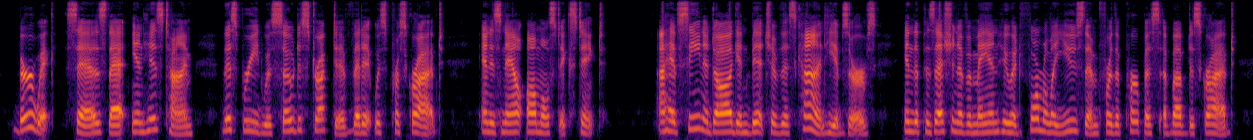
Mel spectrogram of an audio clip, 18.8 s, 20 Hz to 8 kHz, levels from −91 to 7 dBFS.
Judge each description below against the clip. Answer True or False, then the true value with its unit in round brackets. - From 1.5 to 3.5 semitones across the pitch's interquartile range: True (2.9 semitones)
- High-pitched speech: True (200 Hz)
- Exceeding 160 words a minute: False (155 wpm)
